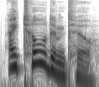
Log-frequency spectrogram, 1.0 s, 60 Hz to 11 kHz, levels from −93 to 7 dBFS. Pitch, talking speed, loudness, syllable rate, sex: 155 Hz, 240 wpm, -17 LUFS, 5.0 syllables/s, male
